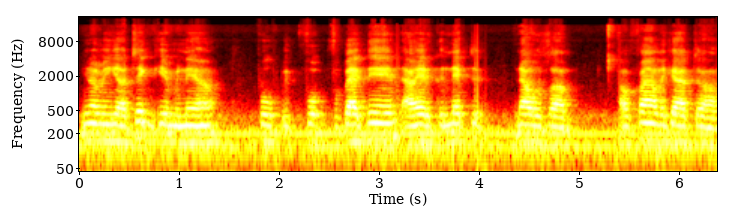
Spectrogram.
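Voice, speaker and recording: With audible room echo, a man talks at a very fast pace and a fairly high pitch, with fairly even intonation and long, frequent pauses. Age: 70s. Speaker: blues musician. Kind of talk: casual chat. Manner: halting.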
